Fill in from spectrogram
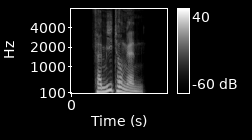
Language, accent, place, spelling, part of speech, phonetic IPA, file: German, Germany, Berlin, Vermietungen, noun, [fɛɐ̯ˈmiːtʊŋən], De-Vermietungen.ogg
- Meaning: plural of Vermietung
